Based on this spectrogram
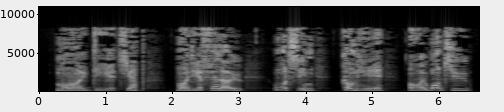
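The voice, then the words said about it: Exaggerated flat Cockney accent. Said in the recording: “He smashed his round Midwestern accent into the flattest Cockney I'd ever heard.”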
